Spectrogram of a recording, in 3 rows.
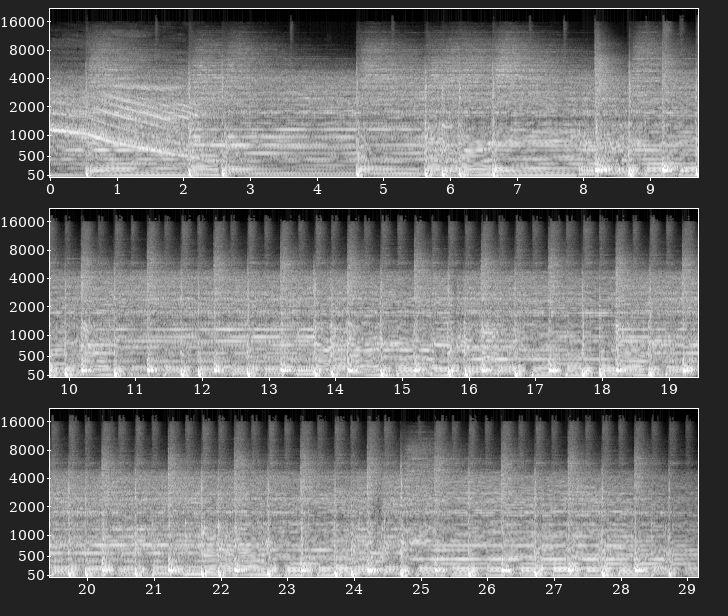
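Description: A loud 1980s heavy metal song opens with a descending guitar slide over sustained distorted chords, then pounding drums kick in with a steady, driving beat under thick, crunching guitars.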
